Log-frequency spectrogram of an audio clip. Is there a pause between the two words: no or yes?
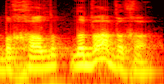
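yes. There is a short pause between the two words. The speaker calls it right.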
